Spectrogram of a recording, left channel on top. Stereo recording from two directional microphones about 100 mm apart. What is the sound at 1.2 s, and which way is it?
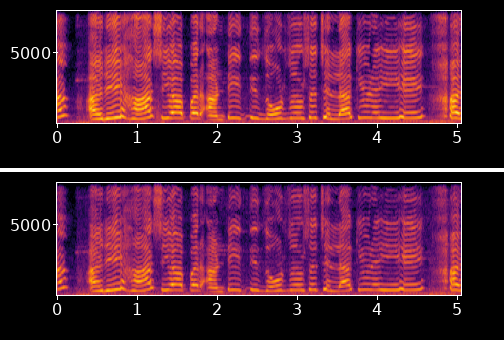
A woman's voice, 25° left (ahead or behind).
